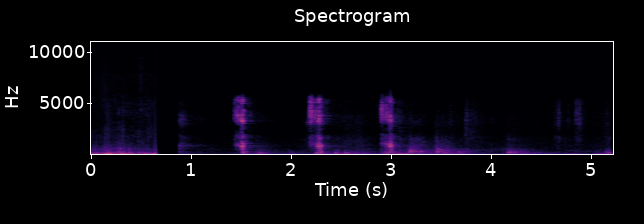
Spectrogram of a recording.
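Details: Indoor dog giving short, sharp barks near 1.5, 2.3 and 3 seconds, each a brief bright burst, followed by softer yips and some handling noise.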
